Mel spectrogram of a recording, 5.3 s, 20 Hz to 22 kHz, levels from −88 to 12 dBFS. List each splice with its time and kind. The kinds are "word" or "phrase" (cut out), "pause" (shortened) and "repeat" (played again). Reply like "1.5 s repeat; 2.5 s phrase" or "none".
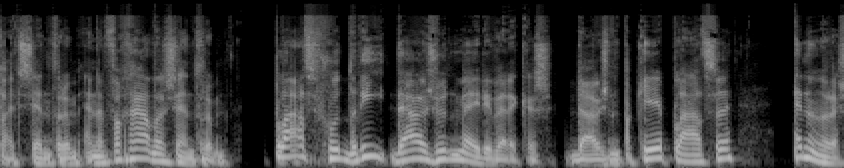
1.5 s pause; 3.5 s pause

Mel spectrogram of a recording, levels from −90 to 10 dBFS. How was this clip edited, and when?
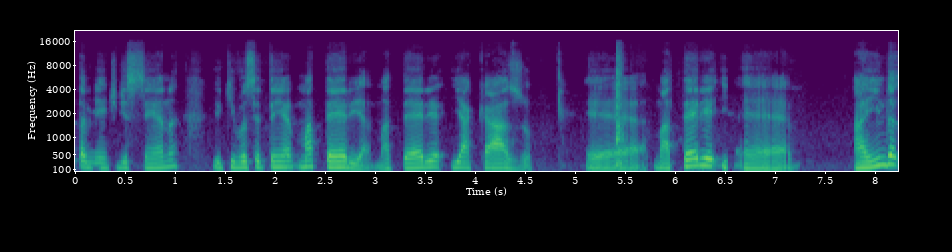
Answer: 2.1 s word; 5.7 s pause; 6.5 s word

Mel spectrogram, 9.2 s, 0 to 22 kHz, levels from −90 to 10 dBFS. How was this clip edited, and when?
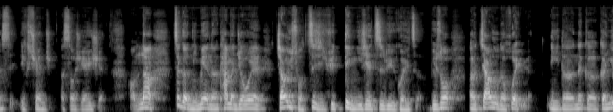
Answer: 7.0 s pause

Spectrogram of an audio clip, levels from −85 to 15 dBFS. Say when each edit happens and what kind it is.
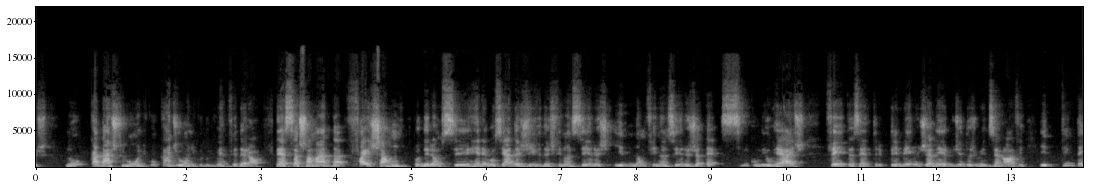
3.2 s pause; 5.0 s pause

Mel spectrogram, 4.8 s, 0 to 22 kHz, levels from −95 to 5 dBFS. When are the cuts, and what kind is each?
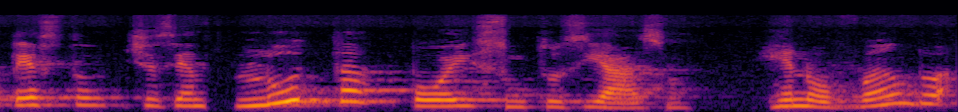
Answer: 1.0 s word; 2.5 s word

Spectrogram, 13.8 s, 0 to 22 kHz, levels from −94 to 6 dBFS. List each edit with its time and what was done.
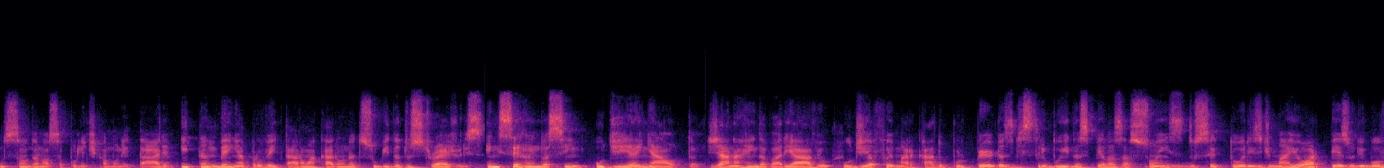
none

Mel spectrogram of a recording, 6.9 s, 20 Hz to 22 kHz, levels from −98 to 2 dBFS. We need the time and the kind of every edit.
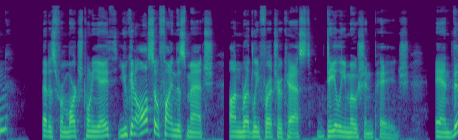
3.4 s pause

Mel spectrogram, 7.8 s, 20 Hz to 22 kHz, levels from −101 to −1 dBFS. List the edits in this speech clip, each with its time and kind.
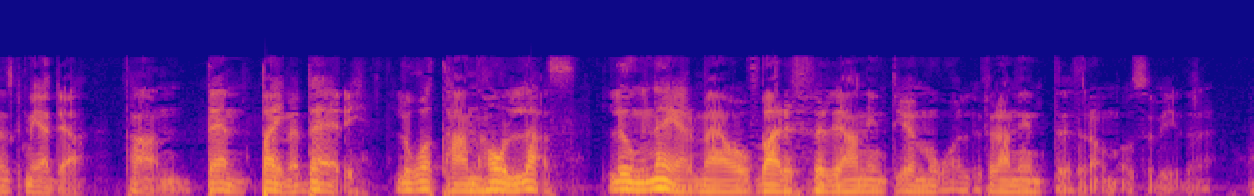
1.8 s word; 3.7 s pause; 4.7 s word; 6.2 s word; 6.7 s word

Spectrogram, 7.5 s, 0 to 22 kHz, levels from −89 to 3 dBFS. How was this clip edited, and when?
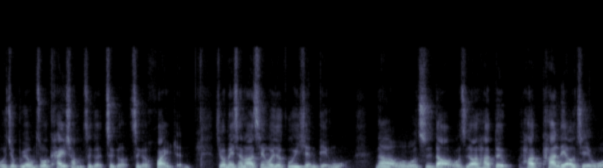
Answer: none

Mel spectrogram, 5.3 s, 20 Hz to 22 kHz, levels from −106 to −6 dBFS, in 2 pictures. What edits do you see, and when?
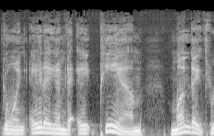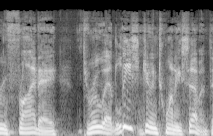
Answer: none

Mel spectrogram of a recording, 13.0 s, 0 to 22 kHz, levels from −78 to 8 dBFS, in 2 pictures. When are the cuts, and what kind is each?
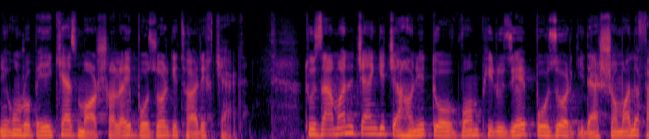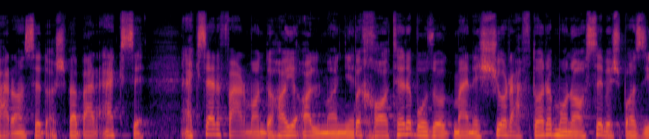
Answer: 2.1 s word; 6.4 s phrase; 8.3 s word; 10.0 s phrase

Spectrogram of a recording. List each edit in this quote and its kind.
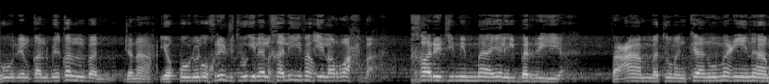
1.2 s word; 1.6 s word; 2.0 s word; 3.1 s word; 4.1 s word; 4.4 s word

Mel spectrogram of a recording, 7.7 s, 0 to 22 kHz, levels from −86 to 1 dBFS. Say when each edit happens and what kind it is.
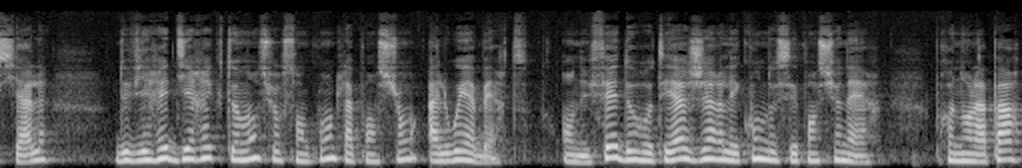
4.1 s pause

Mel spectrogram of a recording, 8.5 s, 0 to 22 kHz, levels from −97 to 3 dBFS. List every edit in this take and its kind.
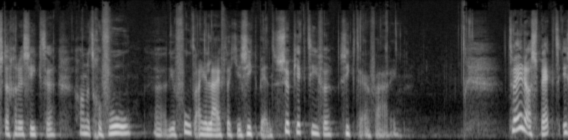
none

